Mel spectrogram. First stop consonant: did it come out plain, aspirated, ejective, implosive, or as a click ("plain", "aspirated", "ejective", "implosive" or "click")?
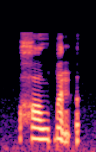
implosive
